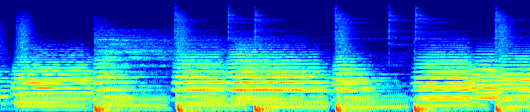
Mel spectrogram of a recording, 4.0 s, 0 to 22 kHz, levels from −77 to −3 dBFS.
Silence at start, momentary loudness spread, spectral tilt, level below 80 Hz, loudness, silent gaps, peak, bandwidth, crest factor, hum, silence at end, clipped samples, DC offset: 0 s; 7 LU; -5.5 dB/octave; -32 dBFS; -23 LUFS; none; -8 dBFS; 18 kHz; 14 dB; none; 0 s; under 0.1%; under 0.1%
